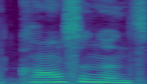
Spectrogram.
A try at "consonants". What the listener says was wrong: Consonants? Not con, ah. Consonants. Con. You're saying con, 健康的 con. 我们不要舌后音,我们要舌尖音。Con. Con, 点的 n. Con. N 点的 n, say N 点.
